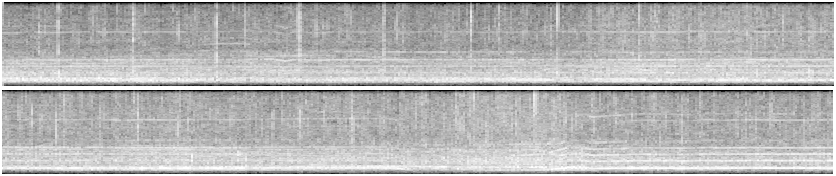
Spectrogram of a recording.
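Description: A large crowd applauding and cheering, with held shouts and whoops rising above steady clapping.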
